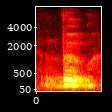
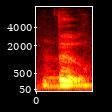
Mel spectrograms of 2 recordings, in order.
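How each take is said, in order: Both takes have the same delivery.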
